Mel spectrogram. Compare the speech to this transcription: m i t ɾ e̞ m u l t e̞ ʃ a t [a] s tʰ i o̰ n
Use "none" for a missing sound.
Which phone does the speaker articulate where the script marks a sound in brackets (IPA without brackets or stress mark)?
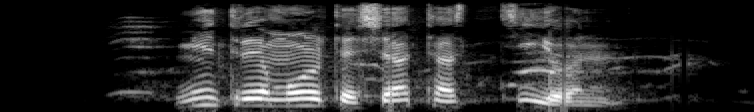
a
